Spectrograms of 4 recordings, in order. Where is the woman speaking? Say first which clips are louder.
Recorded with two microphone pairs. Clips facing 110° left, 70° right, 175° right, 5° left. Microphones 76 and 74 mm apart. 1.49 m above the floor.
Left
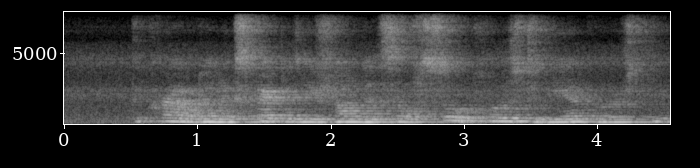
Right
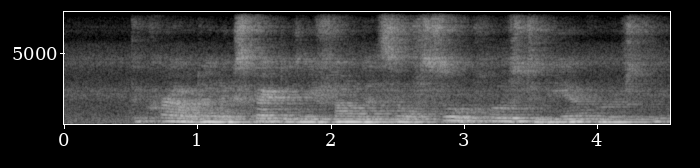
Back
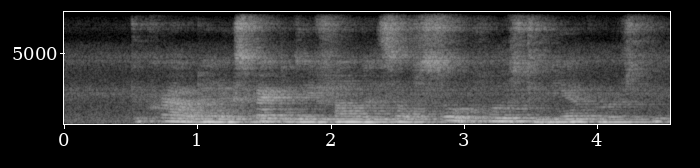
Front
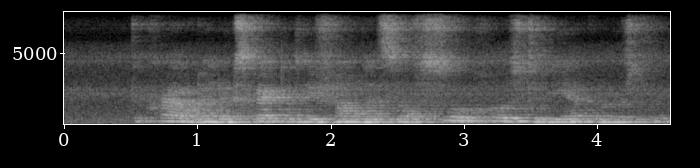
Right 1 dB, back 1 dB; 75° right, 1.0 m; by 4.5 s 175° left, 1.5 m.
